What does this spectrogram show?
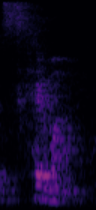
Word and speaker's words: schema: palabra esema esema schema así se pronuncia schema que quiere decir es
